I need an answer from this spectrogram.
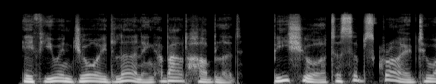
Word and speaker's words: Hublot: In British accent, we may pronounce it as Hublot, Hublot, Hub, Lot, Hublot.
